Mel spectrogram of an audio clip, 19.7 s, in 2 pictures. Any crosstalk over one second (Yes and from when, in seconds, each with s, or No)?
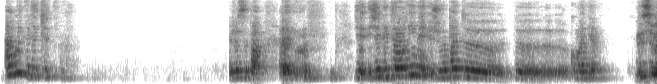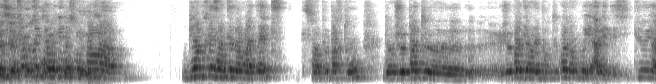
Yes, from 9.8 s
